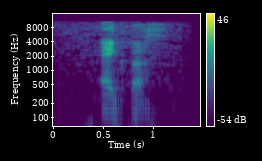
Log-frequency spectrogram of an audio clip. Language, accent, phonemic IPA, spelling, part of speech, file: English, UK, /ˈɛɡbəθ/, Aigburth, proper noun, En-uk-Aigburth.ogg
- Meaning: A southern suburb of Liverpool, Merseyside, England. (OS grid ref SJ3885)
